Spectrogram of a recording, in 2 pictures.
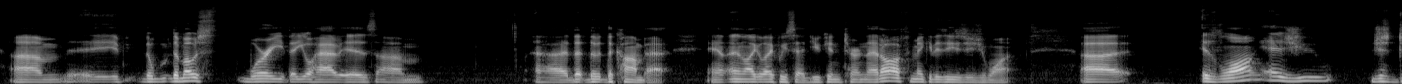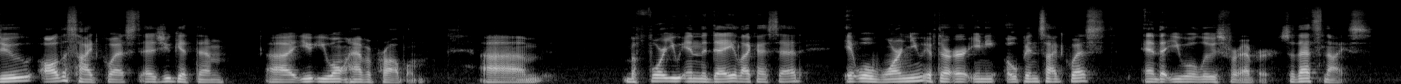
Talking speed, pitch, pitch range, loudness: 185 wpm, 120 Hz, 110-135 Hz, -22 LUFS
